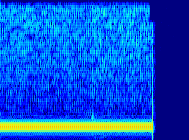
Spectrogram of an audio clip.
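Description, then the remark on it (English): A single steady electronic telephone ring tone hums for about two seconds during a call transfer, at an even, fairly loud level, then cuts off abruptly into silence. No one speaks. “Let me get them on the line.”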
